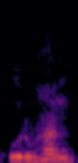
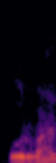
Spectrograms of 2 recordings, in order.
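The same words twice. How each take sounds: First: An h sound is heard before the n. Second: No h sound is heard before the n. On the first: The speaker calls it right. "वही है आधा होता है" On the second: The speaker calls it wrong. "पूर्वान न होकर के"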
